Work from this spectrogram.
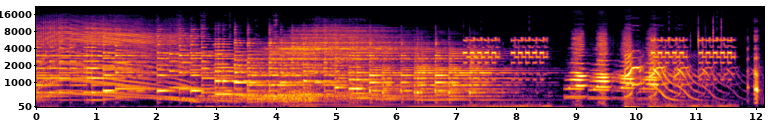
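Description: A mobile phone ringing in someone's pocket plays a long, melodic electronic ringtone for about twelve seconds with repeating chirpy phrases, loud and close, and no one talks.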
